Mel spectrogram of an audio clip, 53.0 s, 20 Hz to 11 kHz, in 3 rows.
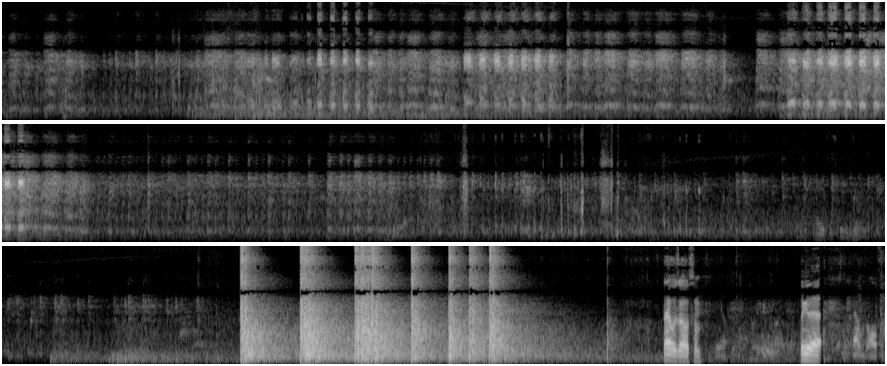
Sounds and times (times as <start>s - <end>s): Quack: 0.1s - 39.5s.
